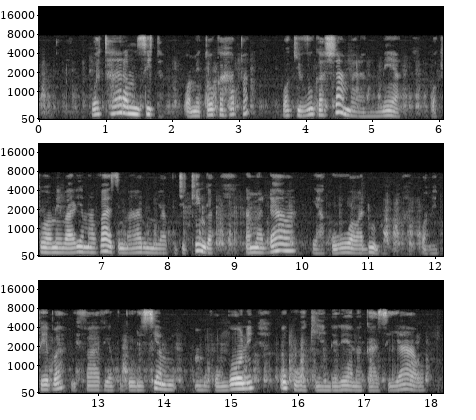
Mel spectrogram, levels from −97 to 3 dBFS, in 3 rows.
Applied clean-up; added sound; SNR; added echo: none; Writing; 16 dB; none.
